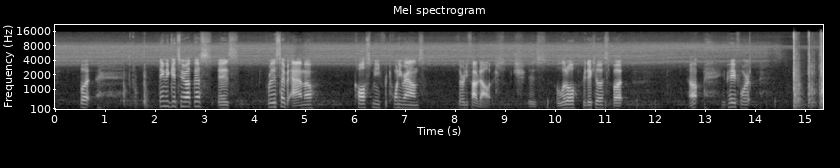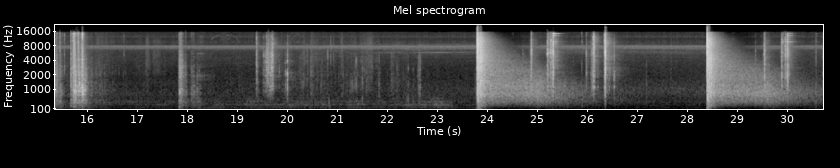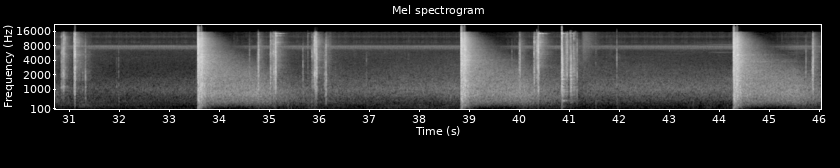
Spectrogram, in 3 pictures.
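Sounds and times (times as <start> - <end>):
rifle shots: 23.8 - 26.5, 28.4 - 31.3, 33.6 - 36.2, 38.8 - 41.0, 44.3 - 46.0
rifle bolt clicks: 24.7 - 26.6, 29.3 - 31.4, 34.5 - 36.2, 45.7 - 46.0.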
